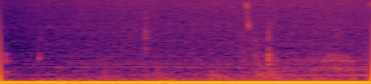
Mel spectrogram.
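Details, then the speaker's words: Assembled audio amplifier, hum on the subwoofer channel: loud, constant deep hum, steady and unchanging; ground loop hum. "मैं आपको दिखाऊंगा कि assemble किए गए एम्पलीफायरों में हम्म का मुख्य कारण ग्राउंड लूपिंग है, मेरे शब्दों में लूपिंग ओवर ग्राउंड पॉइंट है"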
